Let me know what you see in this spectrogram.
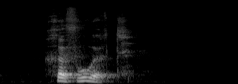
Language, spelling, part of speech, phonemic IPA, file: Dutch, gevoerd, verb / adjective, /ɣəˈvurt/, Nl-gevoerd.ogg
- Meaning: past participle of voeren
